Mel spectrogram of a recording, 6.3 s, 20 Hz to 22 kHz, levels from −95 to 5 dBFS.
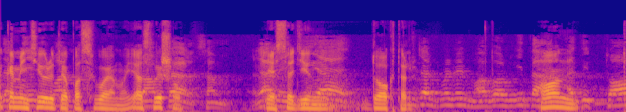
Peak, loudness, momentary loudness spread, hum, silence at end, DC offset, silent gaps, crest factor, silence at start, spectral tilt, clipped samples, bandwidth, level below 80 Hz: -6 dBFS; -23 LUFS; 14 LU; none; 0 s; under 0.1%; none; 18 dB; 0 s; -4.5 dB/octave; under 0.1%; 11.5 kHz; -48 dBFS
